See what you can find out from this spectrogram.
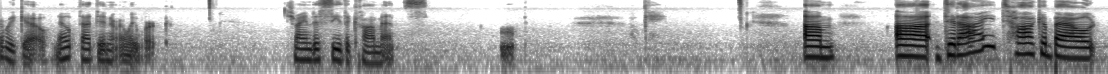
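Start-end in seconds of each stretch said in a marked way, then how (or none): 5.0-6.7 barely voiced whispered okay. Real, not acted. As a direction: breathe the word out under your breath. Quietly checking comments.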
